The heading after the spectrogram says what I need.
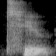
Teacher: So your T and two became like a TCH, which is really common for Brazilian. So you kind of said chu instead of I would like to, or to, I would like to improve.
